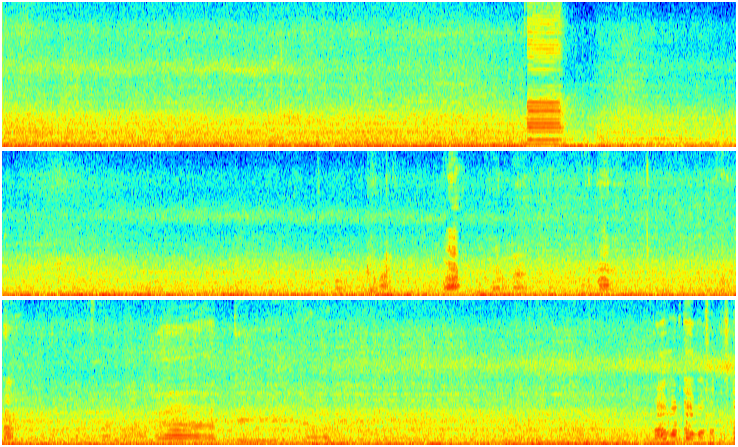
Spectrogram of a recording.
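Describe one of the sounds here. A car engine hums steadily with road noise from inside the car.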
